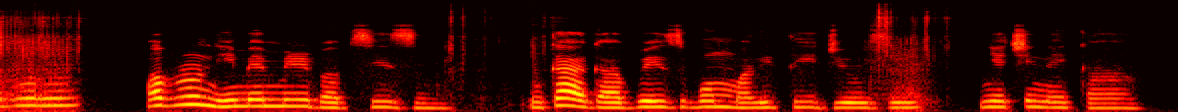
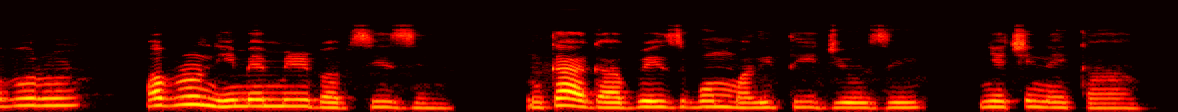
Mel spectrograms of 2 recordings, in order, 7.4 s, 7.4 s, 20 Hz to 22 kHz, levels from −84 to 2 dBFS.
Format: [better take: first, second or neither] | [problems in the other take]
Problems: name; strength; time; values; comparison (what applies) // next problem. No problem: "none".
second | noise reduction (neural mask model RNNoise)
